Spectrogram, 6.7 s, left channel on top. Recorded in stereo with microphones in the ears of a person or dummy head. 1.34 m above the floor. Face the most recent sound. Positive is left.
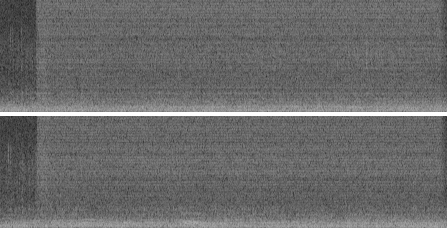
turn(degrees=55)  # may be behind; listen again after turning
